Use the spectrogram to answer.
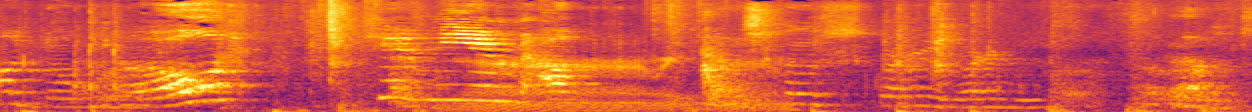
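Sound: dog whining and barking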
